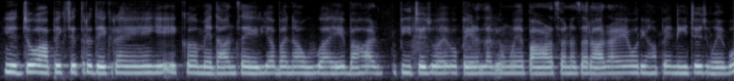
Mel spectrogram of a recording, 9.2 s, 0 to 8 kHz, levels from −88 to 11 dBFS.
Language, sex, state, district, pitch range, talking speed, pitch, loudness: Hindi, female, Maharashtra, Mumbai Suburban, 195-210 Hz, 250 wpm, 200 Hz, -17 LUFS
